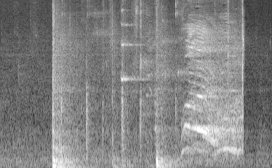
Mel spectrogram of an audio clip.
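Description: Table tennis ball knocks in a short rally, then arena crowd cheering with a loud shout once the point is won; the sound cuts off abruptly near the end.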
